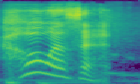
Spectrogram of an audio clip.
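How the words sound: It is said in a put-on character voice.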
